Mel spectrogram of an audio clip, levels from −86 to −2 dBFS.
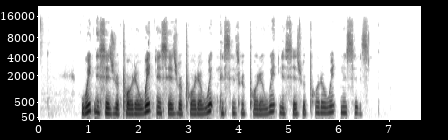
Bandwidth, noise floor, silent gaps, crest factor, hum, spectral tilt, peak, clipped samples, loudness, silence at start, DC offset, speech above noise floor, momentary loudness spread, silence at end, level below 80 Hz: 15.5 kHz; -89 dBFS; none; 20 dB; none; -6 dB/octave; -2 dBFS; under 0.1%; -23 LUFS; 0.85 s; under 0.1%; 67 dB; 13 LU; 1.05 s; -60 dBFS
